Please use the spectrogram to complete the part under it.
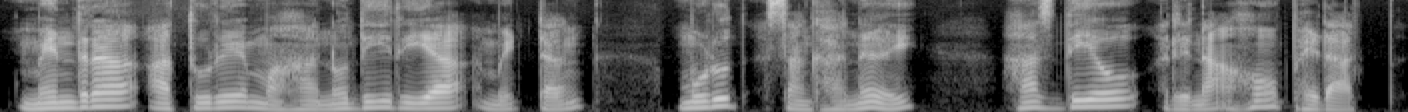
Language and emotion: Santali, neutral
